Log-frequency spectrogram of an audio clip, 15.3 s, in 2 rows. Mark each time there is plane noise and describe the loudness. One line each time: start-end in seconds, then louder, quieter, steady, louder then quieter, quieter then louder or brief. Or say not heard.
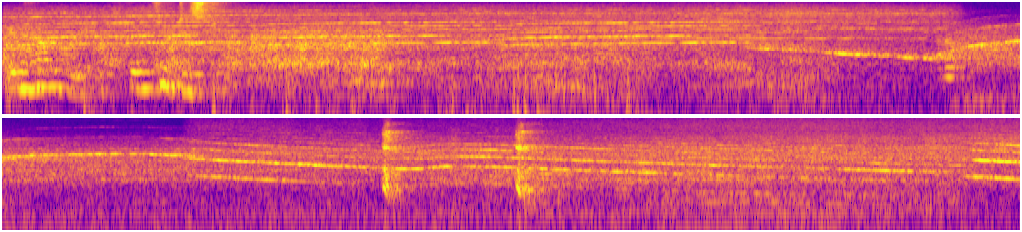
0.0-15.2 quieter.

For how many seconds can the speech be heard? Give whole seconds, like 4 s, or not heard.
2 s.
